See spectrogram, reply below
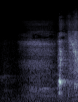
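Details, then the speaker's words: A female streamer takes a rising breath in, then gives a single short sneeze. "I'm sorry, I cannot stop sneezing."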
